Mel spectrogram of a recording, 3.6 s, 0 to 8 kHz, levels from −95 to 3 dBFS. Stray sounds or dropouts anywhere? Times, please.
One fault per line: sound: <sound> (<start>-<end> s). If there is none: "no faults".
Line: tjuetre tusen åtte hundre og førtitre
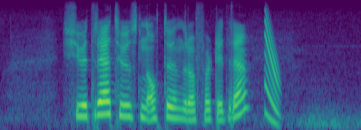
sound: chirp (2.6-2.8 s)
